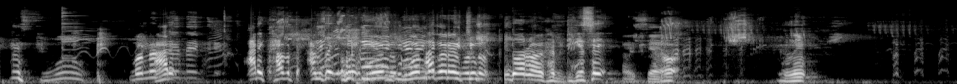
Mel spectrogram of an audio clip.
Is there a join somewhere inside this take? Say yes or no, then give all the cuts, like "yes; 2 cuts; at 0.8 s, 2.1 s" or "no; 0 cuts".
yes; 1 cut; at 5.0 s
